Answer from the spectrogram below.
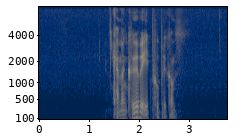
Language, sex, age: Danish, male, 34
